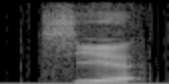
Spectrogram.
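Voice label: "xie", Chinese, first tone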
